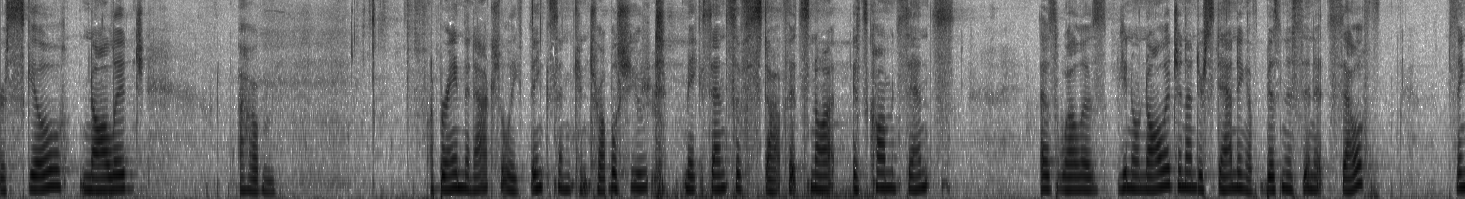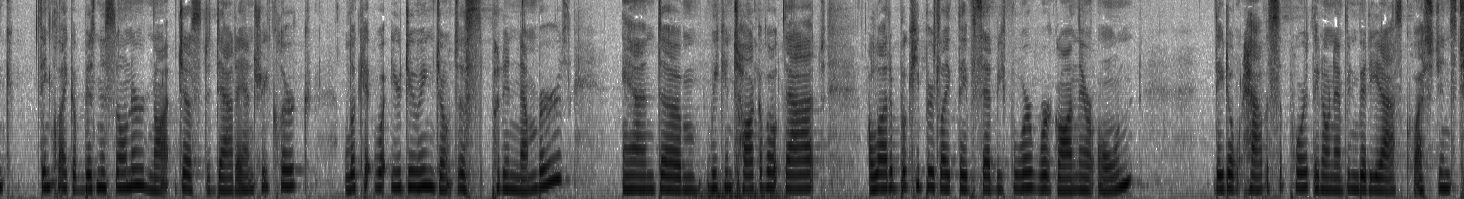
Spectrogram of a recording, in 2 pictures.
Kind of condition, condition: setting, busy venue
